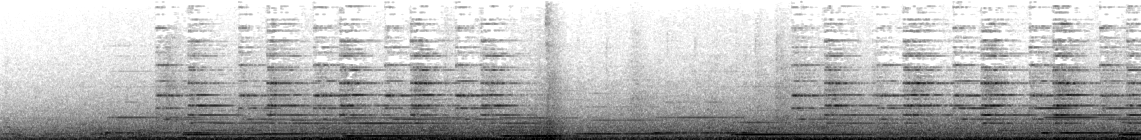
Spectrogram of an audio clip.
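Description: Steady low drone of the passenger train standing at the platform with its engine running. A tune of short pitched notes plays over it, and there is one brief knock about halfway through.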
